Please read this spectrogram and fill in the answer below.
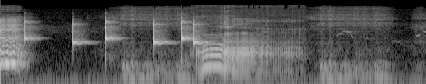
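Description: Cartoon soundtrack: a few short, quickly fading struck notes like a xylophone in the first two seconds, then a wavering pitched cartoon voice or sound effect about two seconds in.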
